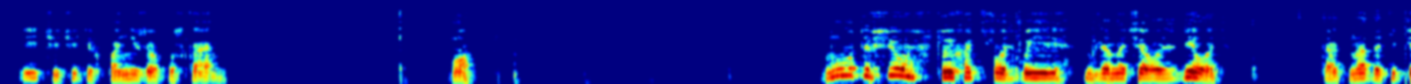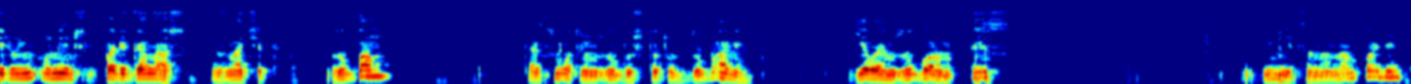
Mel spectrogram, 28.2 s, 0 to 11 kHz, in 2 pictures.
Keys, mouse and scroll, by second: 5.2 KP_1, 8.8-10.4 shift+middle drag, 11.1 KP_3, 12.5-13.4 middle drag, 14.2-14.9 shift+middle drag, 17.1-18.1 drag, 19.1 shift+middle click, 21.0 click, 23.9 s, 25.7 click, 26.3 KP_1.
